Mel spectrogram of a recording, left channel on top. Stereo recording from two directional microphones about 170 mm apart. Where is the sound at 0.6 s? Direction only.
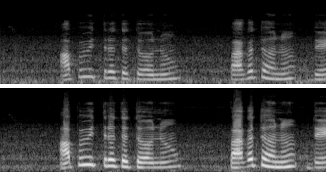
45° right (ahead or behind).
